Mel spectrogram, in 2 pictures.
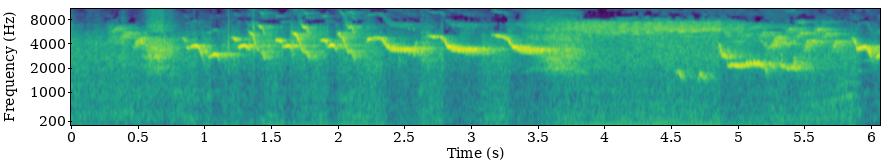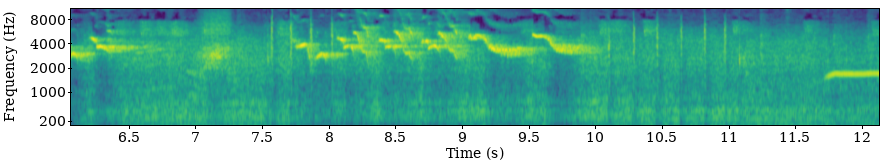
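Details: Hand-tame Oriental magpie-robin, black-and-white poci variety, singing persistently. Repeated bursts of fast, high whistled warbling alternate with short pauses over a steady low hum. A lone level whistle ends the passage.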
